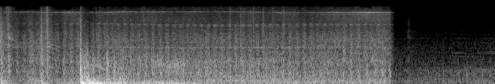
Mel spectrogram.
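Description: A loud explosion booms and crackles.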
